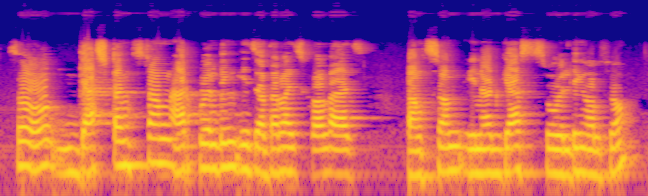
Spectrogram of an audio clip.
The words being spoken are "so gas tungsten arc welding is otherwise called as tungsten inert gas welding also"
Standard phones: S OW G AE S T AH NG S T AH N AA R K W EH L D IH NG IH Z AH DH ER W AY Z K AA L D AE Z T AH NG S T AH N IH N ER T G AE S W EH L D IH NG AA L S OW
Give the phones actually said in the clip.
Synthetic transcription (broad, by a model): S OW G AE S T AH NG S T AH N AA R K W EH L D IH NG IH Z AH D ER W AY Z K AA L D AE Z T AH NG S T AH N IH N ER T G AE S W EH L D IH NG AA L S OW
